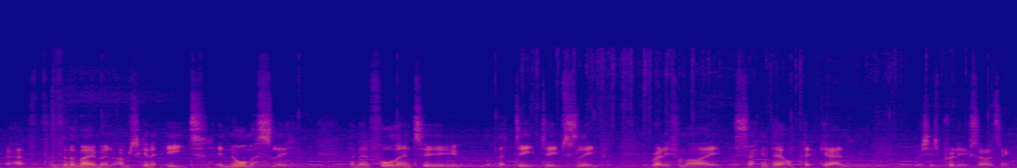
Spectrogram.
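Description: A man's voice: low voice, flat delivery, normal speed, over music, poor audio. A man talking casually about his days at sea while sailing a small boat solo, chatty and upbeat with some hesitations. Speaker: solo sailor vlogger. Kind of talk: casual vlog narration. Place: aboard a small sailboat.

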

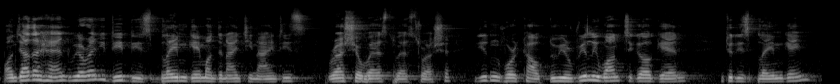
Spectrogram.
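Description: A man from Portugal argues his side from a theatre audience, earnest and to the point. His voice sits a little high. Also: quick pace, darkish tone. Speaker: audience member.

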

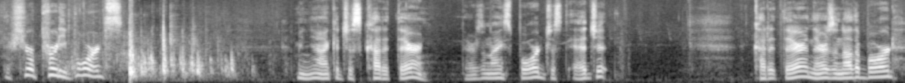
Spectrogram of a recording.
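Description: A man's voice: mid-range voice, lively intonation, normal speed, pauses often, slight background noise. A middle-aged man running a sawmill outdoors, giving casual running commentary to a camera on the mill as he works, musing and admiring the wood. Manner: musing, talks to himself, admiring asides. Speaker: sawmill operator. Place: outdoors at a sawmill in a wooded yard. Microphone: action camera on the mill.

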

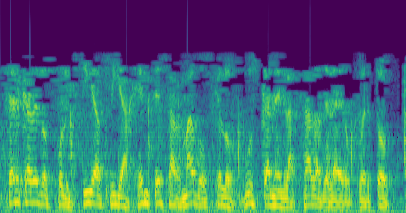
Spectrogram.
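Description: A man's voice: medium pitch, expressive, fast, close to an everyday voice. A man narrating a vintage radio adventure serial in a grave, dramatic storytelling manner. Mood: tense, grave. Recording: noisy muffled old radio serial.

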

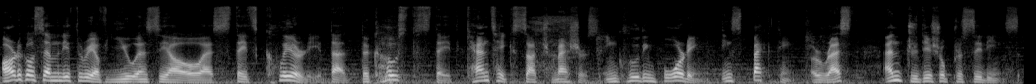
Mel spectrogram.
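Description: A young man presenting a scripted news commentary with an emphatic, pointed delivery. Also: medium pitch.

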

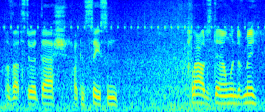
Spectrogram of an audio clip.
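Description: A man's voice: on the high side, steady tone, normal speed. A man giving a running commentary as he pilots a paraglider outdoors, thinking aloud in short, clipped phrases. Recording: noisy muffled outdoor action-camera audio, wind.

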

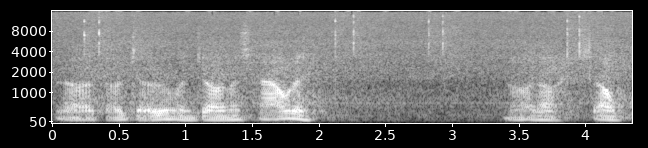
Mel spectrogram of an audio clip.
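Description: A man with a Southern Vietnamese accent giving a casual software tutorial, often repeating short phrases as he demonstrates. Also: rumbling low, wildly swooping pitch, moderate pace, gravelly. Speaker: tutorial instructor. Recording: roomy echo with background noise.

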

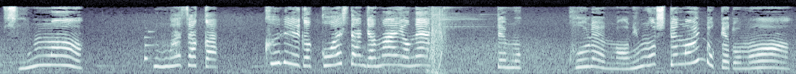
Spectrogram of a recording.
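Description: A woman's voice: very high-pitched, animated, unhurried, pauses often, background noise. A woman voicing a sweet, innocent little girl adventurer in an anime game, with a cute childlike delivery. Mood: worried. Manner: innocent, refers to herself by name. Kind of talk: Japanese anime game acting.

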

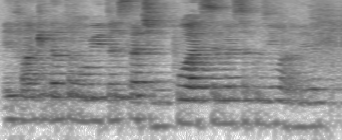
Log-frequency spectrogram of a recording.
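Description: A woman's voice: medium pitch, little pitch movement, brisk, a little mellow, slight background noise. Young woman, casual joking patient, playfully dramatic, far from the mic, strong room echo. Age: young adult. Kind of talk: casual chat during a treatment. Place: small bare treatment room, indoors. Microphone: camera a few steps away. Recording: echoey room, distant mic.

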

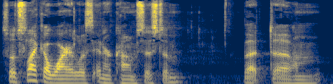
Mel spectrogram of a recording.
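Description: Creaky-voiced man demonstrating a product. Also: mid-range voice, normal speed. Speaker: product reviewer. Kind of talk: casual unscripted product demonstration. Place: home kitchen, indoors.

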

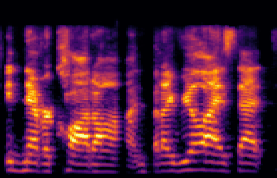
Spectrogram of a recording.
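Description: A woman's voice: lowish voice, steady tone, fairly quick, fairly bright tone. A middle-aged American woman talking casually as an interview guest on a video call, thinking aloud as she goes. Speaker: guest novelist. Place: indoor room at home, video call.

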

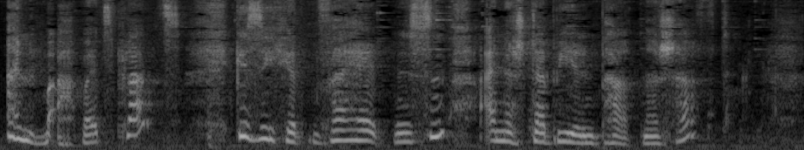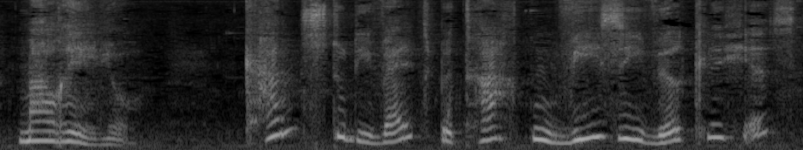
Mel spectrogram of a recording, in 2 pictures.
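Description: A woman's voice: medium pitch, big pitch swings, takes it slowly, slight background noise. A woman playing a stern, sober-minded psychologist in a radio play, lecturing in an admonishing way. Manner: admonishing, didactic.

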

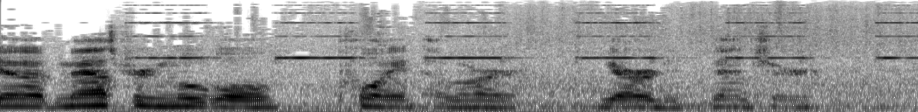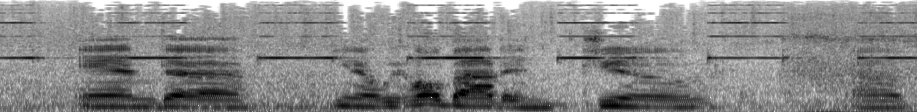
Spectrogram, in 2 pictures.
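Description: A man, casually narrating a sailing vlog in a relaxed, conversational way. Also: fairly low pitch, noisy background.

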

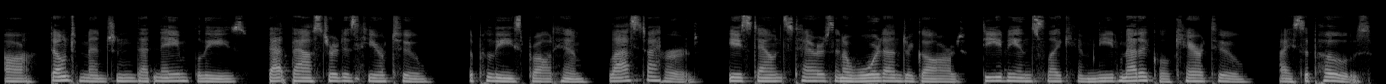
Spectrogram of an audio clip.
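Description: A woman's voice: low voice, steady tone, takes it slowly, a little mellow. An actress playing a caring, flirty woman in a visual novel, chiding and teasing like a doting guardian. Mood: disgusted, indignant.

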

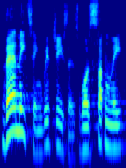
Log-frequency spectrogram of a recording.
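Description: A man preaching a sermon in a measured, deliberate way with dramatic emphasis, his voice echoing in a hall. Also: medium pitch, big pitch swings, a bit bright. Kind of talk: sermon with scripture reading. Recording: reverberant hall, long echo.

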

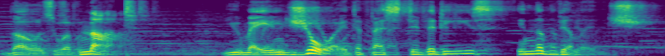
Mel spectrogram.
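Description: A man's voice: on the low side, animated, unhurried. A man playing a commanding, ceremonious king in a horror audio drama, proclaiming formally. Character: commanding, ceremonious king of a cruel fantasy realm. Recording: echoing room with music behind.

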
